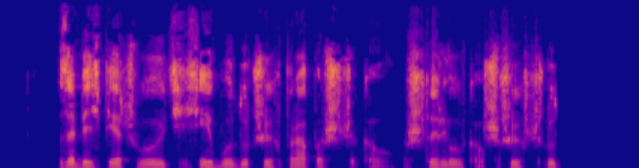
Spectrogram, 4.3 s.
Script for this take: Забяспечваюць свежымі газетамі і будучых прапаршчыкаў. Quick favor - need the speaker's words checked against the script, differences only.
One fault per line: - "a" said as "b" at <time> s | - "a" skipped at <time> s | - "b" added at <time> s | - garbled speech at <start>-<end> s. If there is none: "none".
- "свежымі газетамі" skipped at 1.2 s
- garbled speech at 2.7-3.7 s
